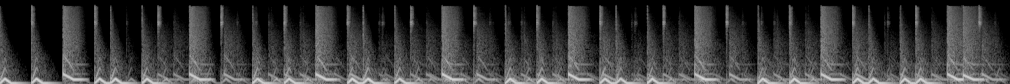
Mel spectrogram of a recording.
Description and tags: EXPERIMENTAL DRUMS 02
Drum loop created with EXD-80
120bpm, drumloop, EXD-80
